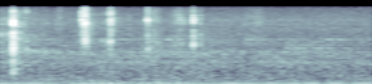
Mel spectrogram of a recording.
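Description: Washi tape being peeled up and pressed back down on a paper planner page: a few short, sharp crackling ticks in the first second and a half.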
